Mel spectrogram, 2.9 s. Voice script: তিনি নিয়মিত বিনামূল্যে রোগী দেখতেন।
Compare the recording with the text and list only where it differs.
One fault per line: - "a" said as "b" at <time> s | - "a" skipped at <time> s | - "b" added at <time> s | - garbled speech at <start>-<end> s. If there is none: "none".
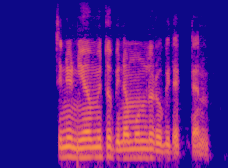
none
